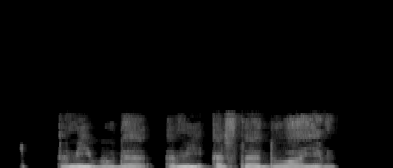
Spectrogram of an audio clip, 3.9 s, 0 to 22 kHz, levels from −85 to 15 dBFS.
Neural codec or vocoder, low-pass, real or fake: none; 7.2 kHz; real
